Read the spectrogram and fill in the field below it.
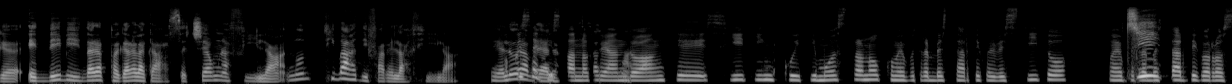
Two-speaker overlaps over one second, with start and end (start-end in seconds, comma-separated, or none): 5.0-6.3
